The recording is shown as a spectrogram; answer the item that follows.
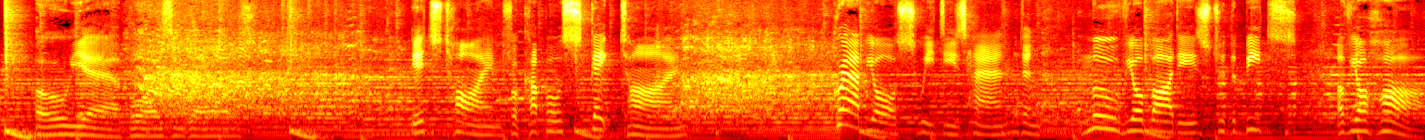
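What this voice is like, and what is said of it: Announcer voice with put-on accent. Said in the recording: “Is ... doing an accent?”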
